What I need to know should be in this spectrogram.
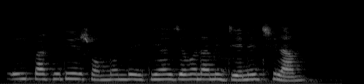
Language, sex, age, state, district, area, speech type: Bengali, female, 30-45, West Bengal, Uttar Dinajpur, urban, spontaneous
